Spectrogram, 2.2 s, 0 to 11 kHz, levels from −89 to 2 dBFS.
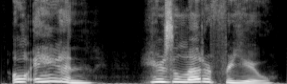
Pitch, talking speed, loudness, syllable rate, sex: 295 Hz, 195 wpm, -15 LUFS, 6.3 syllables/s, female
